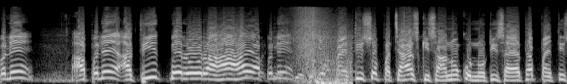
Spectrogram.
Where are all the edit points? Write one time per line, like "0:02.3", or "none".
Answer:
0:03.0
